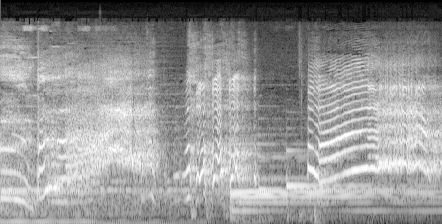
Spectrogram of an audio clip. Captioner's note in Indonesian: tertawa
